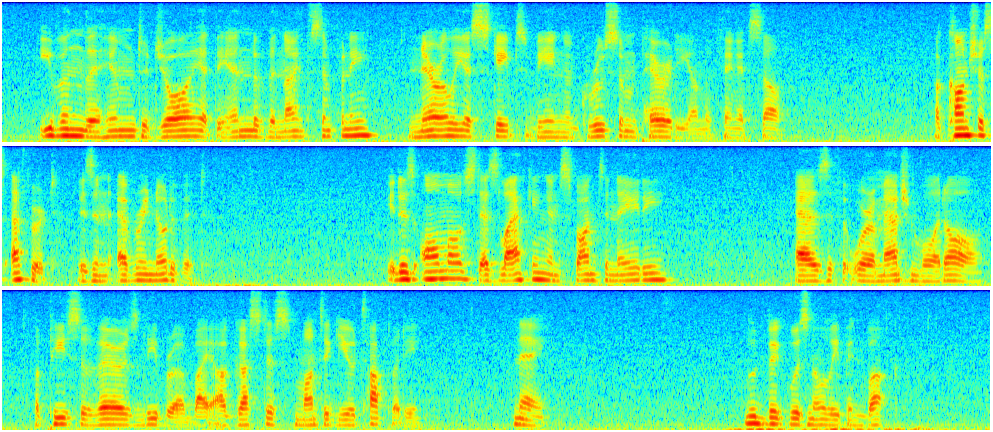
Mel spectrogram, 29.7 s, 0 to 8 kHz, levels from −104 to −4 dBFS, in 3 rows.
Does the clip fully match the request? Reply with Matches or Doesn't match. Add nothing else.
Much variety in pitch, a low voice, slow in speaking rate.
Doesn't match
